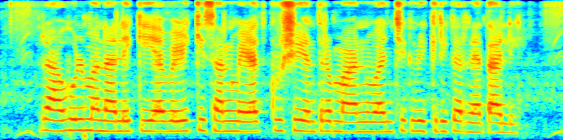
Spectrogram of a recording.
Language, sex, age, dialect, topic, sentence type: Marathi, female, 18-24, Standard Marathi, agriculture, statement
